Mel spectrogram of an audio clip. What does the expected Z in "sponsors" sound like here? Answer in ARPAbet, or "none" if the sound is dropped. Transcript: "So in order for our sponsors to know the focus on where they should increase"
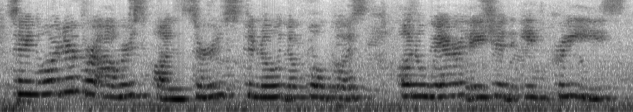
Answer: S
